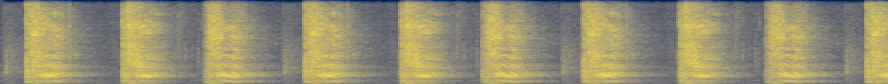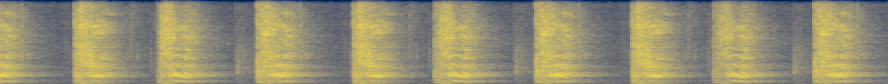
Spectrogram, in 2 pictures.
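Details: Cough.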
